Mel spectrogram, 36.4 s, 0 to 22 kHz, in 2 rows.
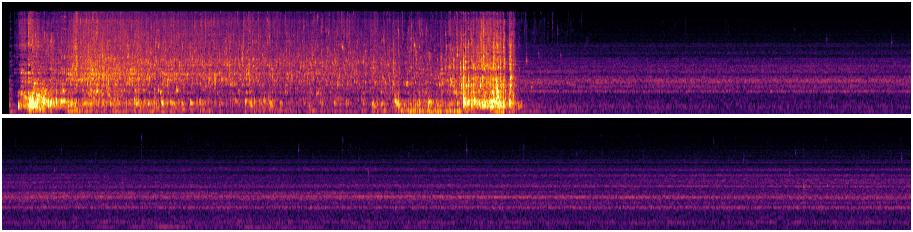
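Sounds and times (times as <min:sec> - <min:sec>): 
toilet bowl flushing: 0:00.2 - 0:10.7.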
